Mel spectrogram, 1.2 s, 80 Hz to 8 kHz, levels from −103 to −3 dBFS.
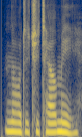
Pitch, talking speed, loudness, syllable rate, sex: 190 Hz, 245 wpm, -14 LUFS, 4.6 syllables/s, female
